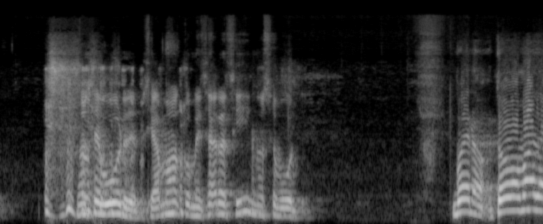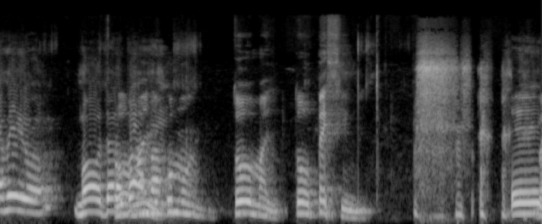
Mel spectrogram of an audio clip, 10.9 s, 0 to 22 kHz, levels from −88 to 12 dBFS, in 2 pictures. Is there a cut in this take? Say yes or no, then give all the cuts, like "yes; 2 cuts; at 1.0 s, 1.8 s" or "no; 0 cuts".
yes; 1 cut; at 8.3 s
